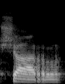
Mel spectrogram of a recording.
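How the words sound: The R is trilled with the tongue tip. "You don't use your tongue in like in Italian. It's not shark"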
